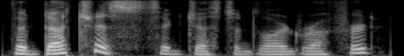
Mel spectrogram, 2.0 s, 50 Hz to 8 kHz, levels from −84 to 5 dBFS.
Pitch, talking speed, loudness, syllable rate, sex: 170 Hz, 150 wpm, -19 LUFS, 4.7 syllables/s, female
